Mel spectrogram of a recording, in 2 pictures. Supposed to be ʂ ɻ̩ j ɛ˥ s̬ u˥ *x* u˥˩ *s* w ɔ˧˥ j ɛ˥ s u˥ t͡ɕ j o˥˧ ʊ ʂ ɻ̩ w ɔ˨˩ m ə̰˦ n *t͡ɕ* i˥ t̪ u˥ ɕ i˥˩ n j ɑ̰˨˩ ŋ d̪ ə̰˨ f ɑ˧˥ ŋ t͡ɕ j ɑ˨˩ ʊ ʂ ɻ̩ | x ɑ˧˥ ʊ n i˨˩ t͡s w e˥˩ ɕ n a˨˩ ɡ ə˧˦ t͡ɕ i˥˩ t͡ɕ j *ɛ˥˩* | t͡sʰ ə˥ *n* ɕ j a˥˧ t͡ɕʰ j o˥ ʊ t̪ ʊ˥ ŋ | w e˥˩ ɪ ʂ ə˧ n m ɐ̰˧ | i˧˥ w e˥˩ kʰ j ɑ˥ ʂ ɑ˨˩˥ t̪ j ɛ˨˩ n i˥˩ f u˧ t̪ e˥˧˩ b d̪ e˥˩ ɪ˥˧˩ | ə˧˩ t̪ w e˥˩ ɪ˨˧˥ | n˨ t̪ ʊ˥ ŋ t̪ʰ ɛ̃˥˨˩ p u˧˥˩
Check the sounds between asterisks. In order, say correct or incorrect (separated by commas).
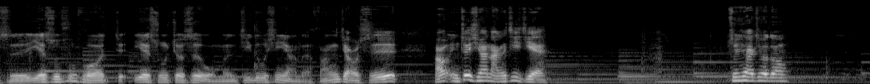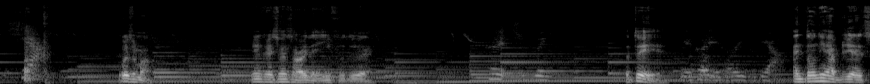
incorrect, incorrect, correct, incorrect, correct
